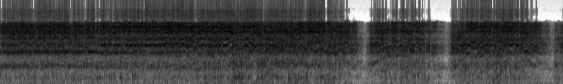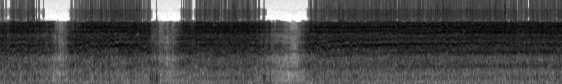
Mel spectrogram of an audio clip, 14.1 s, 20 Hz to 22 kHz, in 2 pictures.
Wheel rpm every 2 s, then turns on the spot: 220, 230, 110, 100, 120, 130, 220.
none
